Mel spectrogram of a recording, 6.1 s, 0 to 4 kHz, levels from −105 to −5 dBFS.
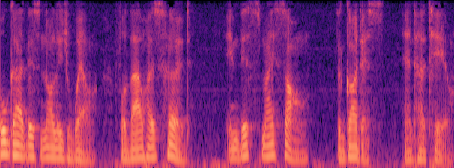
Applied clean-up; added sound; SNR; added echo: none; none; none; none.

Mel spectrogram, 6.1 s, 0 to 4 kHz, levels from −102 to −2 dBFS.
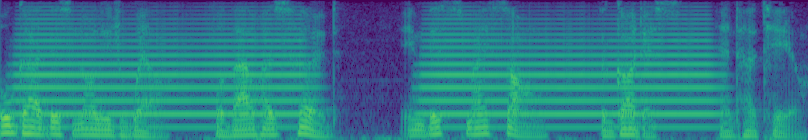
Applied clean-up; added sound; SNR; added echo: none; Brass instrument; 0 dB; none.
